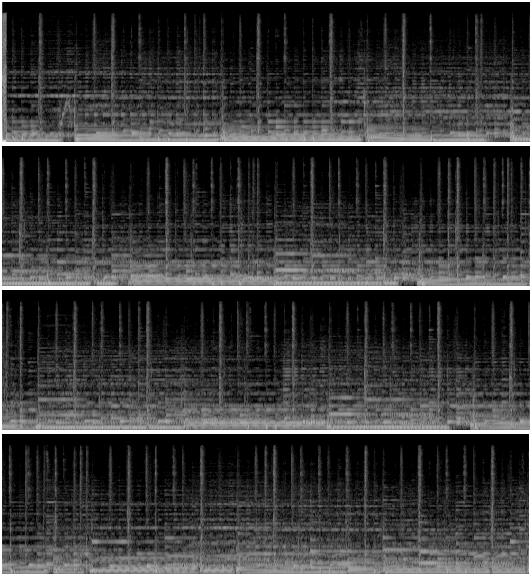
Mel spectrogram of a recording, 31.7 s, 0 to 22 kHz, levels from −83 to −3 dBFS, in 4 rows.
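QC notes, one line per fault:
0.00–0.05 s, file tags played as audio: text tag bytes at the start are decoded as samples, giving a brief hard-edged rasp pushed off-centre. The waveform shows a dense block sitting away from zero, and the spectrogram shows a broadband vertical slab with sharp onset and cutoff.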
